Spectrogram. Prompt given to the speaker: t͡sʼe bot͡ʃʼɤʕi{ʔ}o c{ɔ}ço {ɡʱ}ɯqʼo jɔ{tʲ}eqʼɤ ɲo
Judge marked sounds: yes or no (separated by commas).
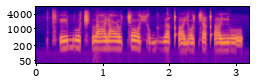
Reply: no, yes, yes, no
